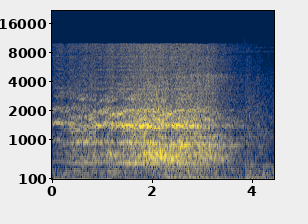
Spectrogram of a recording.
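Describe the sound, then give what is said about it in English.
A twin ion engine spacecraft flying, a continuous roaring engine drone that swells in loudness through the middle and eases slightly toward the end. “sound of the Sinar Fleet System's twin ion engine spacecraft. This is the sound of superiority.”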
